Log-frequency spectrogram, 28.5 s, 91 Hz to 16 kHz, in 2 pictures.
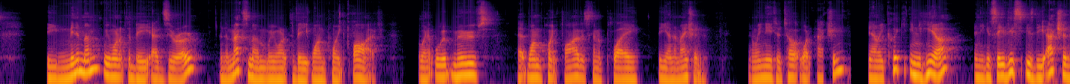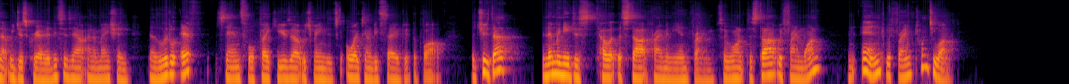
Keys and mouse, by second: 3.0-5.3 drag, 12.1-20.9 drag, 23.3-25.3 drag, 26.0 click.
